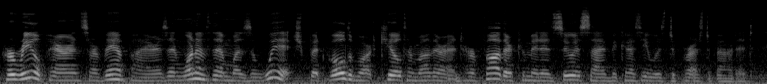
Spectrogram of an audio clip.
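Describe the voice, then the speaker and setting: A woman's voice: lowish voice, brisk, hardly any pauses, a little hiss or hum, poor audio. A woman giving a dramatic reading of fan fiction with the theatrical delivery of a hammy stage actor. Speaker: reader.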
